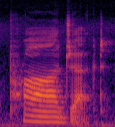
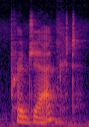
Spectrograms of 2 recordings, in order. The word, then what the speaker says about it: project: So for example, for the word project, the first syllable is lengthened and there's a pure vowel ah, project. Versus when it's a verb, project. The first vowel is schwa, it's reduced and it's short, and the second syllable is stressed, project.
